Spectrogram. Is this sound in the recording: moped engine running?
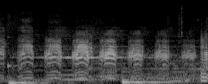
no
